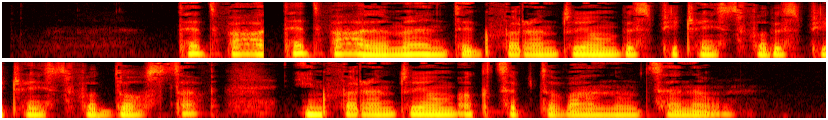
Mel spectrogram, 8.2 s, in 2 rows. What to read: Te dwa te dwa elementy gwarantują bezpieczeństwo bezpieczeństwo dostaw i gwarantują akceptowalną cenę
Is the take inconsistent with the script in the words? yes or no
no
